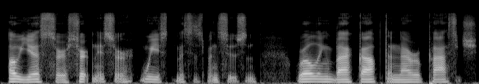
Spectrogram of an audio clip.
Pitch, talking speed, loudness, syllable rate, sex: 115 Hz, 165 wpm, -20 LUFS, 5.5 syllables/s, male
